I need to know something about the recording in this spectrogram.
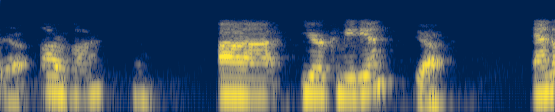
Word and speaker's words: Farahvar: Is that pronounced correctly? Farahvar, yeah. Farahvar.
